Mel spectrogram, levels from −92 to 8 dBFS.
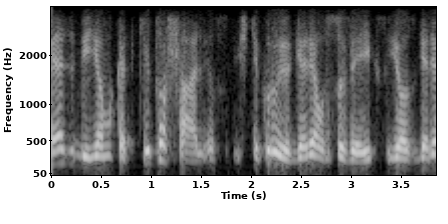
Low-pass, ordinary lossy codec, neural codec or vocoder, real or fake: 3.6 kHz; Opus, 16 kbps; none; real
